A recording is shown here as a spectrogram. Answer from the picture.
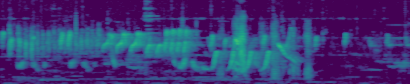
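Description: Small birds twittering in a rapid, high-pitched chatter of quick chirps, densest in the first four and a half seconds, with a cluster of short falling notes a little past the middle, then thinning out.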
